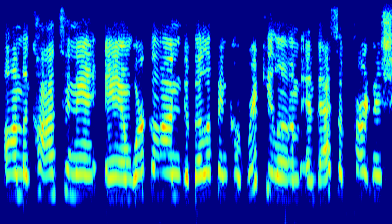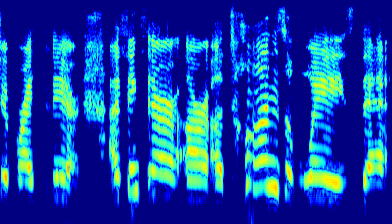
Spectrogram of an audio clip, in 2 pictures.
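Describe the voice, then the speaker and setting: A woman's voice: a little high, pushed and bright, dry recording. A woman speaking on a car speakerphone while she drives, offering earnest comments with frequent ums in an online meeting. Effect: car speakerphone call. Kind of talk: casual spoken comments in a video call. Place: inside a car while driving. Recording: dull lo-fi phone audio from a car.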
